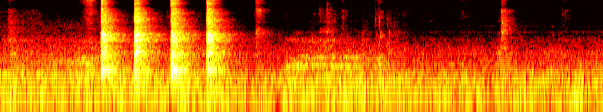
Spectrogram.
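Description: Four sharp knocks on something hard, about a third of a second apart, each ringing briefly, followed by a few faint clicks.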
